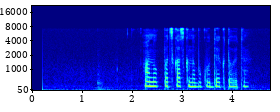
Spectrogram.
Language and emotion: Russian, neutral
